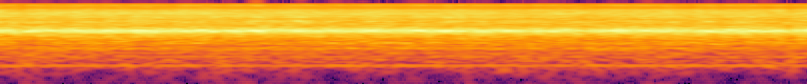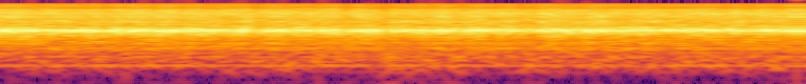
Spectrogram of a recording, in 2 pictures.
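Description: Express bus running at highway speed with a steady, jet-like whine over a low engine hum, heard from a car close behind it, along with road noise.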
